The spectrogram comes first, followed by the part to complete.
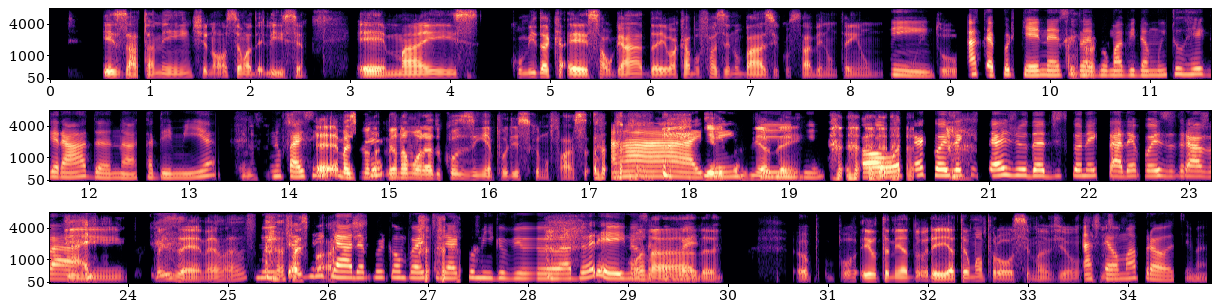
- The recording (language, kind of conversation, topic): Portuguese, podcast, O que te ajuda a desconectar depois do trabalho?
- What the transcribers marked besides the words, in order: tapping; other noise; laugh; laugh; chuckle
